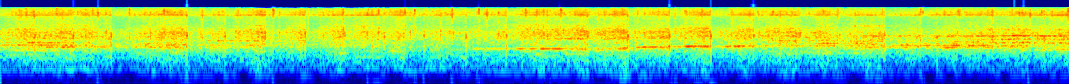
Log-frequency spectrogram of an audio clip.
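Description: Large audience applauding steadily, dense continuous clapping.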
